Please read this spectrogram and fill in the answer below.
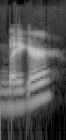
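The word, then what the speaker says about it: Maegyr: Been watching the interactions between Robb Stark and Talisa Mager. That's how you pronounce her last name.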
